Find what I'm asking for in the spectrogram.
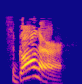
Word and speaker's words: scholar: 我们给表示学习的词根 schol 加一个名词后缀 ar，同样 ch 读音还是需要浊化成 g。请跟我读 scholar，它的意思是学者，有文化的人。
